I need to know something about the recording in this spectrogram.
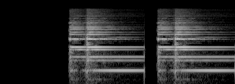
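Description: Notification-bell sound effect of a subscribe-button animation: two bright bell dings a little under a second apart, the first cut off abruptly, the second ringing on and fading.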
